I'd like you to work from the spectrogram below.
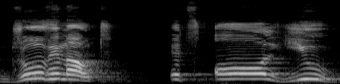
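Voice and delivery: loud, exasperated stage outburst; yelling. Acted. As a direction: raise your voice like a fed-up father, drawing out the accusations. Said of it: "or rather yells".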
